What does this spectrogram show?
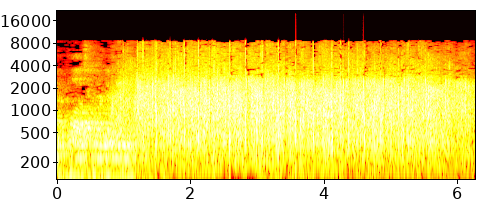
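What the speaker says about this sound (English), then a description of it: "So I'd like to hear a big round of applause for our young." A crowd at a spelling bee bursts into loud, sustained applause for the young student spellers, dense clapping that swells after a brief moment and holds strong for several seconds.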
